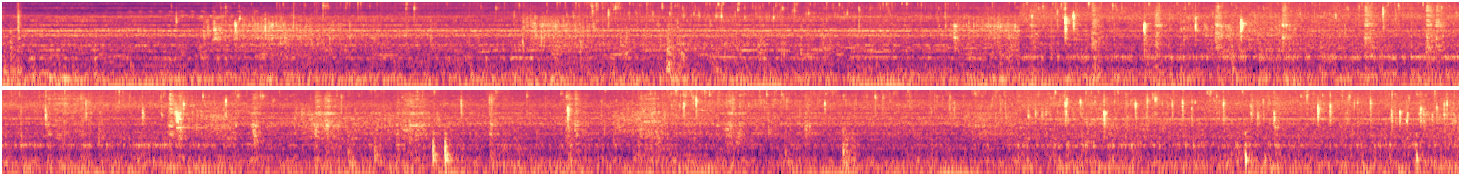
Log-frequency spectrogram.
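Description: Battered carrot slices frying in a wok of hot oil, a steady sizzle with many small crackling pops. The pops become much more frequent about a third of the way in, as more slices go into the oil.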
